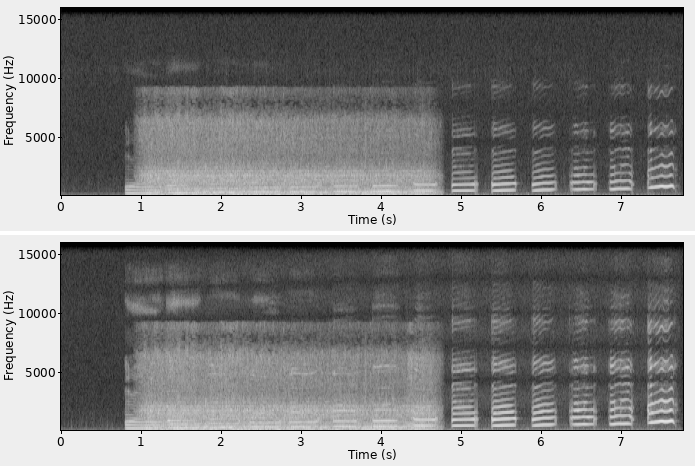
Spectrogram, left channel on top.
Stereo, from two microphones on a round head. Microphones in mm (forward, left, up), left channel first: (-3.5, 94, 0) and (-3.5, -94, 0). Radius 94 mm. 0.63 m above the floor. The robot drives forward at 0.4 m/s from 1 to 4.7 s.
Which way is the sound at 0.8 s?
65° right (ahead or behind).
